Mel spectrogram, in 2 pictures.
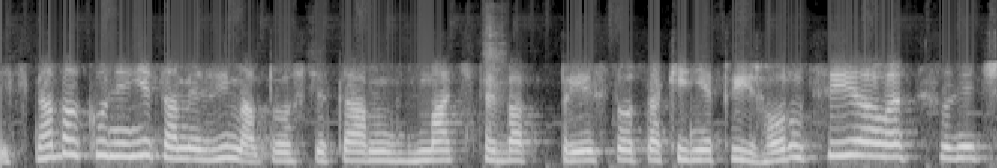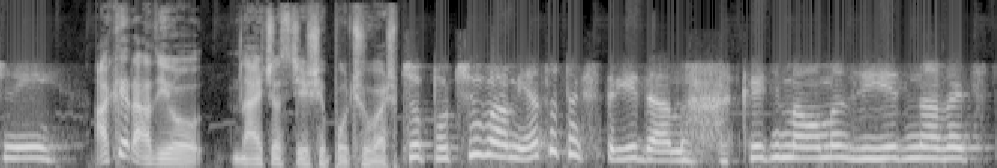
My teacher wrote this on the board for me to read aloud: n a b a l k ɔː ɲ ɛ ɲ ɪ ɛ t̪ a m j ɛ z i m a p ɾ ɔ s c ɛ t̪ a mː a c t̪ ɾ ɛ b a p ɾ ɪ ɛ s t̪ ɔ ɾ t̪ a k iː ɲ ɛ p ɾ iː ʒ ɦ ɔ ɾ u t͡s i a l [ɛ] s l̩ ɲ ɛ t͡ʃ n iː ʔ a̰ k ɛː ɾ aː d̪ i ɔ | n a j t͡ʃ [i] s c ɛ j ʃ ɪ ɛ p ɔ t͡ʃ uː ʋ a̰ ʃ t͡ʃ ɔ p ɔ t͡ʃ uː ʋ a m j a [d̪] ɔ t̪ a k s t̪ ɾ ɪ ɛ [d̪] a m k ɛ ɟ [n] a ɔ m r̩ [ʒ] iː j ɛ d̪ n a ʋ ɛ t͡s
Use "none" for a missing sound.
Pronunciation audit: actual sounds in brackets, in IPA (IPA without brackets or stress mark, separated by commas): ɛ, a, t̪, d̪, m, z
